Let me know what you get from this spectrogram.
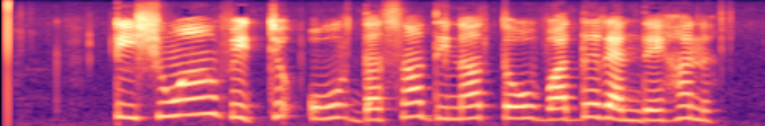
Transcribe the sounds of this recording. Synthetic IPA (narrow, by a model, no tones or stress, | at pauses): ʈiːʃuːãːʋɪt͡ʃoːd̪əsãːd̪ɪnãːt̪õːʋəd̪ɾɛ̃ːnd̪eːɦən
